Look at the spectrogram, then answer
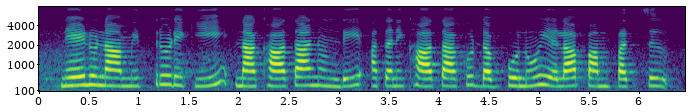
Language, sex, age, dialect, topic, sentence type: Telugu, female, 31-35, Telangana, banking, question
